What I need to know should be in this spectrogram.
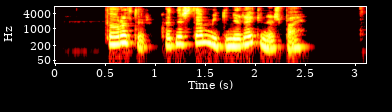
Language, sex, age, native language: Icelandic, female, 40-49, Icelandic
